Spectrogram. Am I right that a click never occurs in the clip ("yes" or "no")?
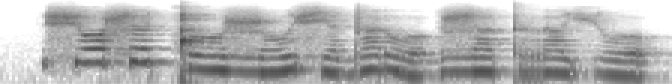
no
